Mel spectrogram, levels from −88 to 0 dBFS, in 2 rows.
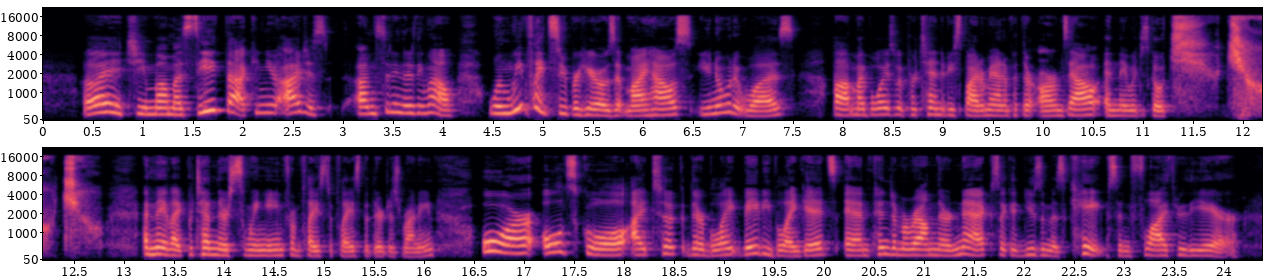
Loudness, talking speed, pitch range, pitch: -21 LUFS, 210 wpm, 185-235 Hz, 205 Hz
